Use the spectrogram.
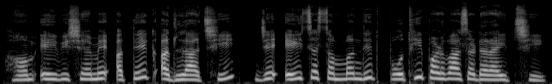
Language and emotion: Maithili, fearful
